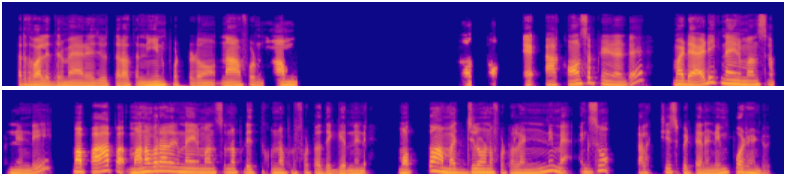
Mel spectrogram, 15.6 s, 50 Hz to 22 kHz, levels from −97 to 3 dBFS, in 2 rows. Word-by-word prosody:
తర్వాత 140 0 -3
వాళ్ళిద్దరి 120 0 0
మ్యారేజ్, 115 0 -1
తర్వాత 120 +1 -2
నేను 130 +1 +4
పుట్టడం 110 -1 -5 0.2
నా 120 - +6
ఫోటో 120 -1 -5
నా 125 - +5 1.8
మొత్తం - - -3 0.3
ఎ - - +6 0.2
ఆ - - +4
కాన్సెప్ట్ 185 +6 +1
ఏంటంటే 130 - -1 0.4
మా - - +6
డ్యాడీకి 215 - +4
9 175 -2 +5
మంత్స్ 150 0 0
అప్పటి 145 -2 -9
నుండి, 125 - -2 0.3
మా 185 - +10
పాప 235 +6 +8 0.2
మనవరాలకి 200 +3 +4
9 165 -1 +2
మంత్స్ 160 0 -2
ఉన్నప్పుడు 160 -1 -3
ఎత్తుకున్నప్పుడు 140 -1 -5
ఫోటో 125 0 -6
దగ్గర 115 0 -3
నుండి 110 -3 -3 0.3
మొత్తం 180 +9 -1
ఆ - - +5
మధ్యలో 145 +3 +1
ఉన్న 155 - +2
ఫోటోలన్నీ 140 - -2
మాక్సిమం 165 +9 -4 0.3
కలెక్ట్ 140 -1 -8
చేసి 165 +1 -3
పెట్టానండి 120 -2 -2
ఇంపార్టెంట్‌వి. 145 - -1
140 Hz, 155 wpm, -24 LUFS, 125-165 Hz, 1.8 s, మా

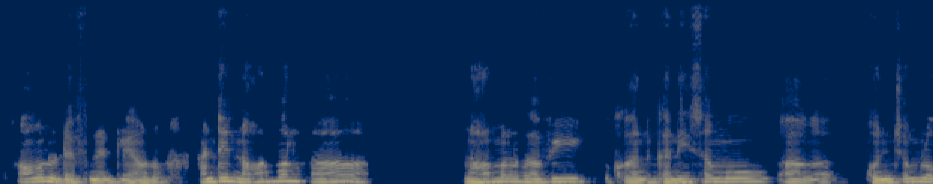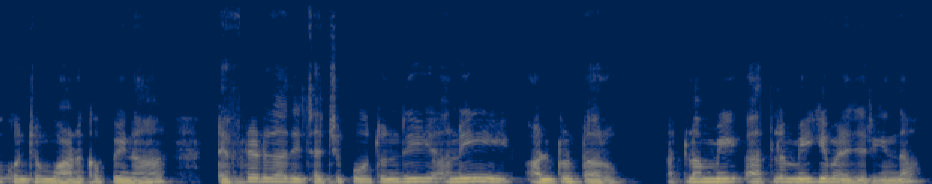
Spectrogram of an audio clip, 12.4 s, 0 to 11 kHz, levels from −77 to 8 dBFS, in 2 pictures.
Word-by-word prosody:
అవును. 195 +4 +2
డెఫినిట్లీ 145 0 0
అవును. 140 +1 -1 0.3
అంటే 180 +5 +3
నార్మల్‌గా, 185 0 -1 1.0
నార్మల్‌గా 175 +4 +1
అవి 180 +4 0 0.4
కని 150 0 0
కనీసము 170 +5 0 0.4
ఆహ్, 155 0 -2 0.3
కొంచెంలో 180 +5 +2
కొంచెం 165 0 +1
వాడకపోయినా 150 -1 0 0.5
డెఫినిట్‌గా 190 +6 0
అది 175 -2 +2
చచ్చిపోతుంది 165 +2 0 0.2
అని 185 +3 +4 0.4
అంటుంటారు. 160 -4 +2 0.4
అట్లా 180 0 0
మి 175 - +5 0.2
అట్లా 180 +3 -3
మీకేమైనా 175 -4 +3
జరిగిందా? 140 +4 -2
165 Hz, 110 wpm, -24 LUFS, 150-180 Hz, 1.0 s, మి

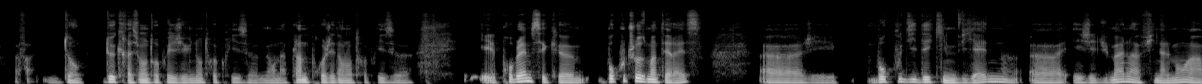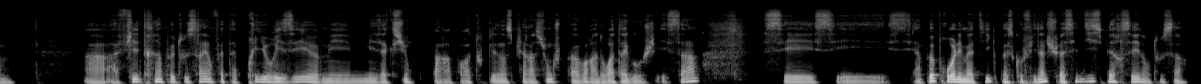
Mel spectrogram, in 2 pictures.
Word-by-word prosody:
Enfin - - -14
donc 90 -1 -2 0.2
de 120 - +6
création 95 -3 0
d'entreprise. 95 +1 +2
J'ai 90 - -2
une 85 +2 -1
entreprise, 95 -1 -6
heu, 80 - -6
mais 80 +1 -6
on 85 0 -4
a 85 - -6
plein 105 +4 +2
de 105 - +6
projets 100 -1 -1
dans 90 -2 0
l'entreprise, 90 +1 -5
heu 85 0 -7 0.7
et - - +3
le - - +2
problème, 140 +4 +6
c'est 110 -8 +1
que 95 0 +1 0.2
beaucoup 135 - +2
de - - -4
choses 145 -4 +8
m'intéressent, 110 -1 +3 0.6
heu, 90 -1 -1
j'ai 80 0 -8 0.3
beaucoup 120 +1 +2
d'idées 110 -1 +3
qui 100 -1 +1
me 90 - +3
viennent, 105 +6 0
heu 90 -1 -2
et 95 - -2
j'ai 90 +1 -3
du 90 +2 -9
mal 120 +5 +2
à 105 -4 +2
finalement 95 +3 0
à, 90 -3 0
mmh, 85 +1 -7 0.7
à 90 +1 -4
à - - -6
filtrer 125 +9 -1
un - - +4
peu 110 0 -1
tout 100 - -4
ça 115 +6 -1
et - - +2
en - - +1
fait 100 - -7
à - - -3
prioriser, 110 +2 0
heu, 100 - +2
mes 85 -1 -2
mes 90 +1 -2
actions 90 +1 -2 0.2
par 85 - -3
rapport 85 +1 -7
à - - -3
toutes - - -16
les 100 - 0
inspirations 95 +2 -2
que - - -7
je - - -27
peux - - -4
avoir 95 +3 0
à 90 - +1
droite 95 +2 0
à 95 - +3
gauche 85 +3 -5
et 110 - -9
ça 130 +9 0 0.6
c'est 95 0 -1
c'est 85 0 -6
c'est 485 0 -13
un - - -4
peu 145 - +7
problématique 125 -2 +5
parce 100 -2 0
qu'au 100 - -5
final, 110 +7 +2
je - - -4
suis - - +1
assez 105 +8 -1
dispersé 130 -3 0
dans 100 - +1
tout 95 - -12
ça. 90 -1 -3
95 Hz, 225 wpm, -23 LUFS, 90-110 Hz, 0.7 s, choses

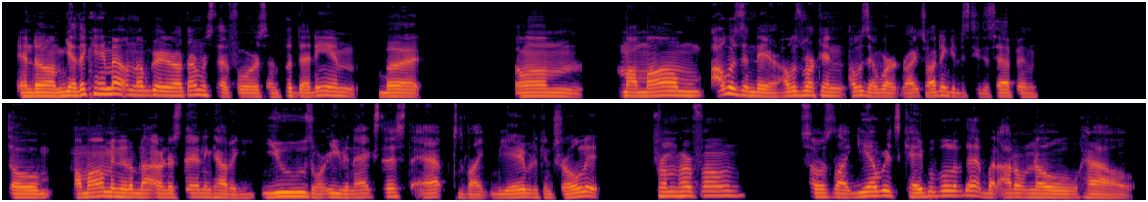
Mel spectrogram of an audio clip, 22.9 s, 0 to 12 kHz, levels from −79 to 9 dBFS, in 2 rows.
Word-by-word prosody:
and, 120 0 +2
um, 125 0 +5
yeah, 140 -1 +5
they 175 - +3
came 190 0 +2
out 190 -3 +4
and 165 -2 -2
upgraded 150 -2 +3
our 135 - +2
thermostat 150 -8 -2
for 115 0 -1
us 115 - -5
and 110 -1 -6
put 135 -4 -2
that 115 +2 0
in, 135 -5 0 0.2
but, 115 -1 +3 1.0
um, 120 -3 +1 0.4
my 125 -1 +2
mom 135 +2 +2 0.2
I - - +1
wasn't 155 -10 +3
there, 115 -2 +1
I - - -7
was 140 +1 +1
working 135 -3 0
I - - 0
was 145 -2 -1
at 115 -2 0
work, 115 -2 -1
right, 115 +2 -2
so 120 - -1
I - - +3
didn't 140 0 -1
get 120 -3 -6
to 110 - -12
see 110 - -16
this 105 0 -10
happen. 115 -2 -2 1.1
So 115 -1 +2 0.3
my 120 - +1
mom 145 +4 +2
ended 135 -2 +3
up 130 - +2
not 125 0 0
understanding 120 +1 -1
how 120 -1 +1
to 105 -2 -3
u 105 +1 -10
use 140 +2 +4
or 115 0 -3
even 120 -2 0
access 130 +3 -3
the - - -11
app 125 +2 0
to 120 - -11
like 105 -2 -4
be 115 +1 -2
able 125 0 +2
to 120 - -5
control 115 +6 0
it 145 - 0 0.5
from 150 0 0
her 160 +1 +2
phone, 165 +2 -3 0.5
so 135 -3 -2
it's 130 0 -4
like, 120 -2 0
yeah, 155 +3 +3
it's 165 - 0
capable 150 +5 0
of 165 +1 -4
that, 170 -6 -1
but 125 - -2
I 125 - -2
don't 125 -2 -1
know 115 -2 +1
how 110 -3 -2
125 Hz, 205 wpm, -20 LUFS, 115-145 Hz, 1.1 s, um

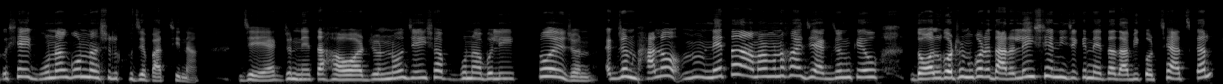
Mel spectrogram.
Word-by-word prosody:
সেই 365 -1 +1
গুনাগুন 330 +5 +1
আসলে 280 -2 -7
খুঁজে 235 -3 -4
পাচ্ছি 170 +3 -4
না। - - -10 0.5
যে 225 - +1 0.2
একজন 230 +6 -3
নেতা 235 +1 0
হওয়ার 220 0 +3
জন্য 240 +2 -1 0.2
যেইসব 310 +1 -2 0.2
গুণাবলী 270 -1 -1 0.3
প্রয়োজন। 335 - +2 0.3
একজন 335 +7 +1
ভালো 290 +8 +2 0.2
উম 330 +4 -4
নেতা 380 +6 +1 0.2
আমার 365 +1 +2
মনে 390 +1 0
হয় 415 -2 +1
যে 335 - -1
একজন 305 +5 -2
কেউ, 335 0 +1 0.5
দল 265 +2 +6
গঠন 325 +3 +5
করে 370 -1 +3
দাঁড়ালেই 275 +8 +3
সে 400 - 0
নিজেকে 300 0 -2
নেতা 260 0 0
দাবি 230 +2 0
করছে 230 +7 -4
আজকাল। 305 +8 -1
290 Hz, 165 wpm, -24 LUFS, 255-345 Hz, 0.5 s, দল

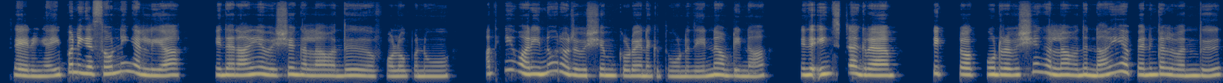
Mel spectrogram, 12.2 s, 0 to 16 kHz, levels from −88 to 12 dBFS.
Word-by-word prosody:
சரிங்க. 225 -3 +1
இப்ப 265 - -4
நீங்க 315 -3 +4
சொன்னீங்க 360 +6 -1
இல்லியா! 245 -1 +1 0.5
இந்த 260 +1 +3
நிறைய 270 +4 +2
விஷயங்கள்லாம் 250 -2 0
வந்து 230 +1 -2 0.3
ஃபாலோ 220 0 -4
பண்ணுவோம். 215 0 -4 0.4
அதேமாரி 350 -3 -1
இன்னொரு 380 +6 -1
ஒரு 260 -2 0
விஷயம் 245 +1 0
கூட 230 0 -3
எனக்கு 220 -1 -4
தோணுது. 210 0 -4
என்ன 240 +3 +2
அப்பிடின்னா, 220 -3 -2 0.5
இந்த 265 0 +6
Instagram, 275 -6 +2 0.4
TikTok 285 -3 -1
போன்ற 275 -1 +4
விஷயங்கள்லாம் 275 -4 0
வந்து 255 +1 +3
நிறைய 330 +10 0
பெண்கள் 270 +1 +3
வந்து 235 0 +1
260 Hz, 140 wpm, -23 LUFS, 235-295 Hz, 0.5 s, இந்த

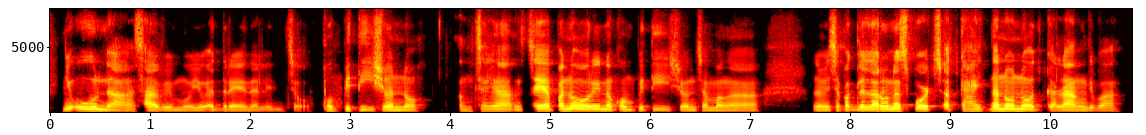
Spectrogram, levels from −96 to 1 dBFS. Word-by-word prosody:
Yung 125 - -1 0.2
una 95 -4 -1
sabi 100 -1 -2
mo 90 -1 -9
yung 95 - -6
adrenaline, 90 -2 -7
so - - -9 0.2
competition 110 -3 -1
no? 95 -1 -6 0.2
Ang 115 +1 -12
saya, 125 0 -1
ang 110 - -8
saya 130 +3 +5
panoorin 125 -2 +3
ng 120 - 0
competition 105 -2 -5
sa 95 -1 -7
mga 90 -2 -5 0.6
ano 100 -1 -2
sa - - +1
paglalaro 115 +2 +4
ng 140 +3 +5
sports 130 -4 +2
at - - -2
kahit 140 -1 -3
nanonood 135 -4 +4
ka - - -2
lang, 105 -1 +2
'di - - -7
ba? 85 0 -6
105 Hz, 165 wpm, -24 LUFS, 95-125 Hz, 0.6 s, saya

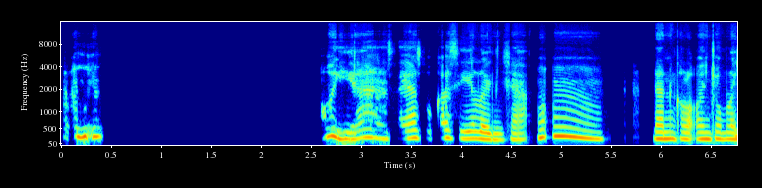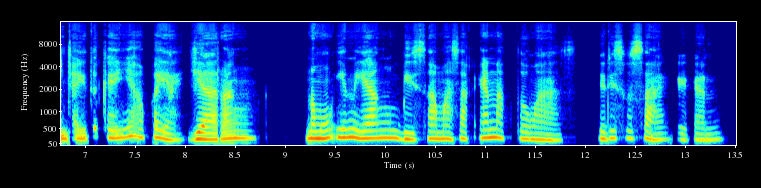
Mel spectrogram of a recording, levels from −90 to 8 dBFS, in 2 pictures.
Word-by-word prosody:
Mhm 250 - +3
mhm. 265 0 +1 2.2
Oh, 275 - +3
iya 195 -4 +1 0.4
saya 210 +3 -2
suka, 225 - -9
sih, 205 -1 -3
leunca, 180 -1 -1
mhm, 240 -5 +3 0.5
dan 200 -1 +4
kalau 195 -1 -1
oncom 195 0 +1
leunca 190 - +1
itu - - -3
kayaknya 245 - -1
apa, 240 - -6
ya, 185 -4 +1
jarang 200 +4 +3 0.5
nemuin 225 +4 +5
yang 215 +1 +3 0.2
bisa 190 +2 -1
masak 200 +1 -3
enak, 235 -1 +3
tuh, 200 -3 -3
Mas, 160 -2 -5 0.2
jadi 205 +2 -1
susah, 210 -3 -3 0.2
ya, 175 -2 -10
kan. 175 +1 -8
205 Hz, 130 wpm, -23 LUFS, 190-225 Hz, 2.2 s, nemuin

